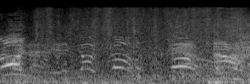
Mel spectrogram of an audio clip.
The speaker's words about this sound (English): So we wade out to the little boat.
